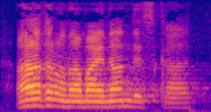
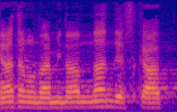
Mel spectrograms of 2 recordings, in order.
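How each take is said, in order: First: "あなたの名前何ですか？" called out louder, stress on あ, falling end; earnest loud question. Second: Said in the usual way. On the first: Acted. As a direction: ask it boldly, raising the voice. Moses asks God's name.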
